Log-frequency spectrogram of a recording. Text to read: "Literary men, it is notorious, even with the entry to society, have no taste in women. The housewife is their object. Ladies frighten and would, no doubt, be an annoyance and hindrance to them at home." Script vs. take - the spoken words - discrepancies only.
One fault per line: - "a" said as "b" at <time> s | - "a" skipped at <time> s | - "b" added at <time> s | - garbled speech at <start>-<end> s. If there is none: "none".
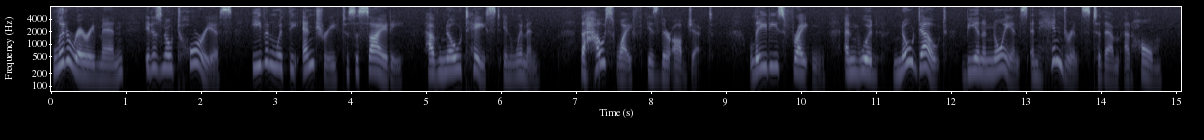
none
